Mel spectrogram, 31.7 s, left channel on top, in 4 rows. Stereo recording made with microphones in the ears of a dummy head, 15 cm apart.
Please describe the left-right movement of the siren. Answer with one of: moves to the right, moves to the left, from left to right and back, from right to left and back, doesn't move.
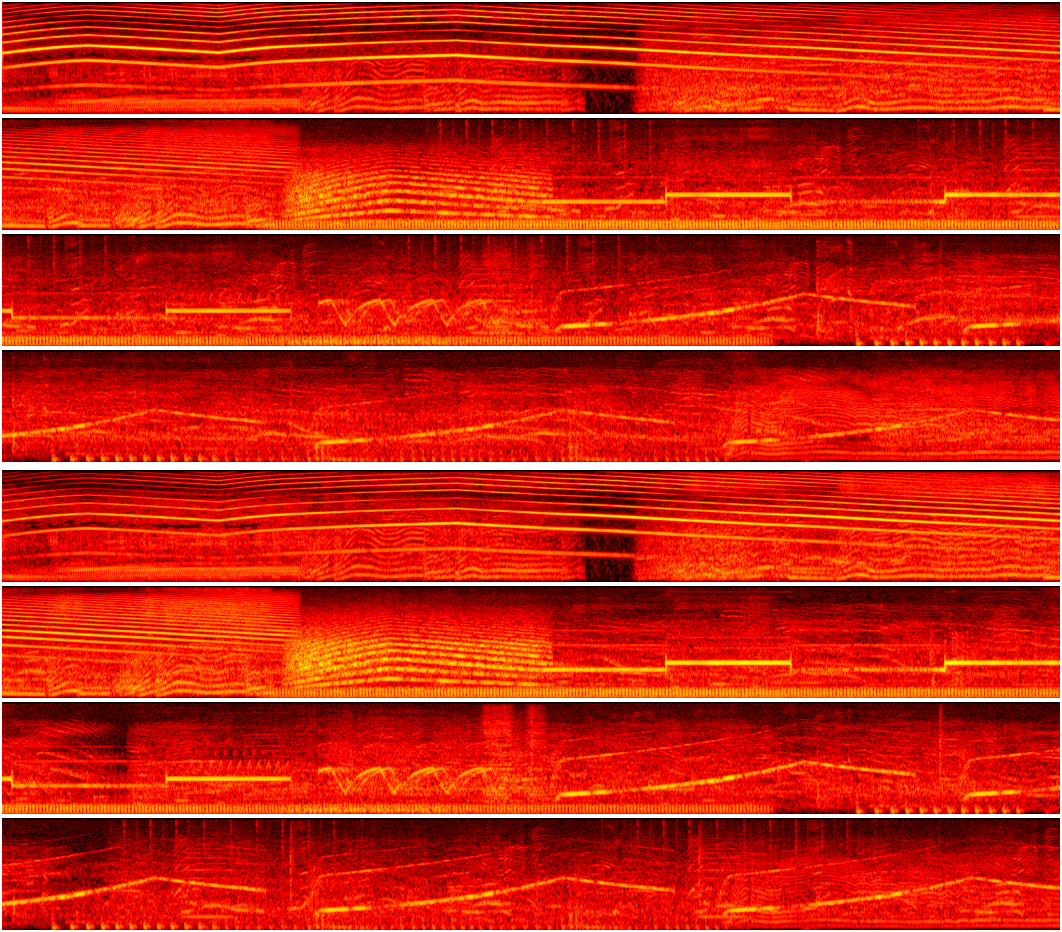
moves to the right.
